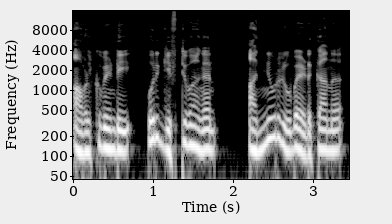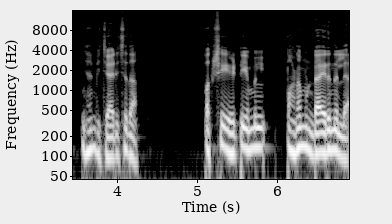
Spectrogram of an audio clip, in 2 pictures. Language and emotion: Malayalam, sad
